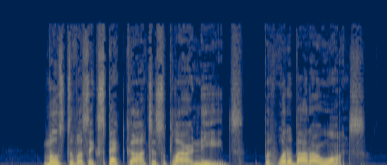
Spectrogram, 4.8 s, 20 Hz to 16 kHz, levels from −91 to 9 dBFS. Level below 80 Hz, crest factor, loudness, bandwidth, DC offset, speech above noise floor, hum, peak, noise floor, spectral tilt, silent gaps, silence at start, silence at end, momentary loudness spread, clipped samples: -40 dBFS; 18 dB; -21 LUFS; 14 kHz; under 0.1%; 48 dB; none; -4 dBFS; -69 dBFS; -6.5 dB/octave; none; 0.55 s; 0.3 s; 19 LU; under 0.1%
